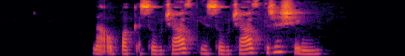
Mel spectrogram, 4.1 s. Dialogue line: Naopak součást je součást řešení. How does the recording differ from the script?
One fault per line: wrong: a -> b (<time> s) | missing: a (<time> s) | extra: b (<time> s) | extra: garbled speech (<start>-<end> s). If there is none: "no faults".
no faults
